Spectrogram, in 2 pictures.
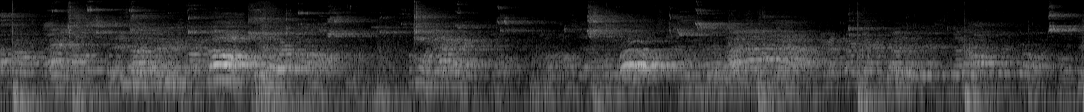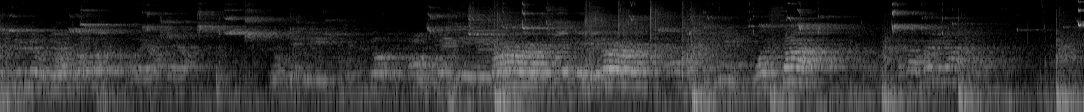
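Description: Men call out to each other in an echoing gym.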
